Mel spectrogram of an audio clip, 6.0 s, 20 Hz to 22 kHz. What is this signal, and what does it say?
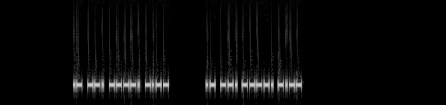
Morse code, heard as a keyed tone, about 46 wpm, 700 Hz. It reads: AG9Y AG9Y
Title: USA Call Signs - 4 Characters - Repeated 2x - 50wpm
